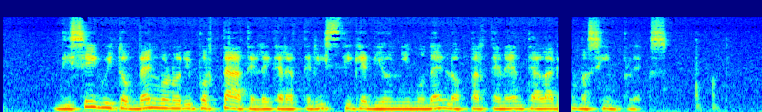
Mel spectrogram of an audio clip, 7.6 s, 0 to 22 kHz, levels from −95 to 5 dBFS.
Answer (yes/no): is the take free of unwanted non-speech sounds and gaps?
no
